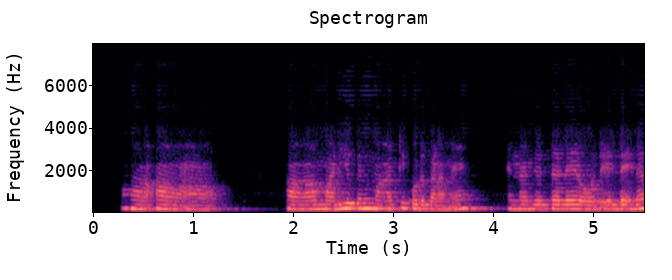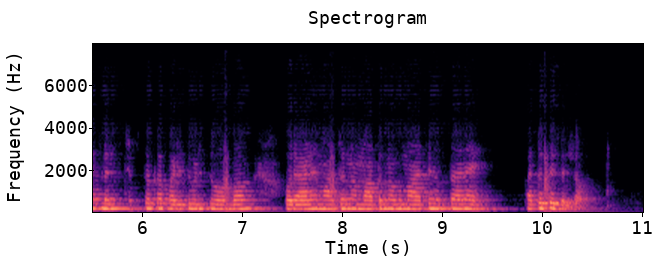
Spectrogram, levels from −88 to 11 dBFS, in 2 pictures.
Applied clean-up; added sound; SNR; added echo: neural separator model SepFormer DNS4.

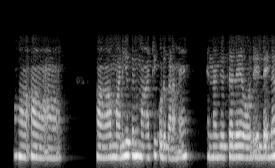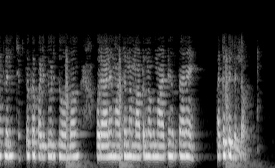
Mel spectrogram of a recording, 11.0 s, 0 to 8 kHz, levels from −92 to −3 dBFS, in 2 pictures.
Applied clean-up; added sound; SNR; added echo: classical method WPE with log-MMSE.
